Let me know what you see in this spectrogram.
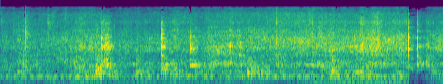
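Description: Spiced mixed vegetables sizzling as they are fried in an open pressure cooker, stirred with a long metal spatula that scrapes the pot a few times.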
